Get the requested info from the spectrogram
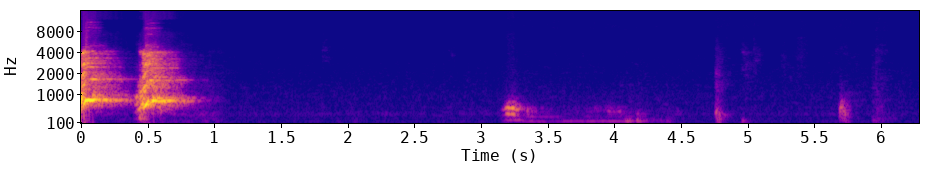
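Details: Blenheim Cavalier King Charles Spaniel puppies aged six weeks in a home puppy pen; two quick shrill barks in succession, followed by faint soft whimpers and scattered quiet sounds.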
